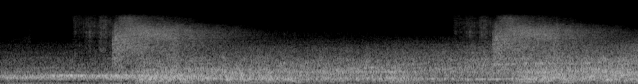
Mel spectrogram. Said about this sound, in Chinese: 然而，当诺亚的方舟就要造好时，大地突然风云变色，雷声大作。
